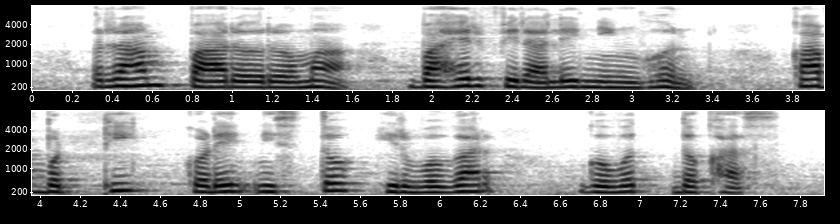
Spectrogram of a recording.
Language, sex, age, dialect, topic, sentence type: Marathi, female, 31-35, Northern Konkan, agriculture, statement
